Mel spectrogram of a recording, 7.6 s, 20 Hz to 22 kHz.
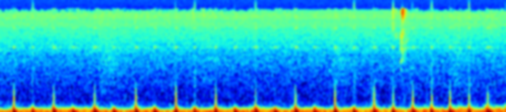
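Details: Female heartbeat with a visibly, strongly throbbing neck pulse: strong, steady heartbeat of about 100 beats a minute, each beat a clear lub-dub thump.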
